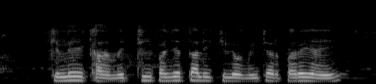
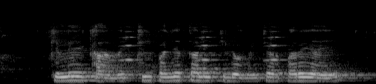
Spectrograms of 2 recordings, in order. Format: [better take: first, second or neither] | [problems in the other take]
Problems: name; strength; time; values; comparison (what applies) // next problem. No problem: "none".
first | background sound (Bowed string instrument); 13 dB below the speech // room echo; dies away in 0.6 s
